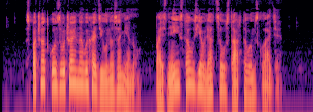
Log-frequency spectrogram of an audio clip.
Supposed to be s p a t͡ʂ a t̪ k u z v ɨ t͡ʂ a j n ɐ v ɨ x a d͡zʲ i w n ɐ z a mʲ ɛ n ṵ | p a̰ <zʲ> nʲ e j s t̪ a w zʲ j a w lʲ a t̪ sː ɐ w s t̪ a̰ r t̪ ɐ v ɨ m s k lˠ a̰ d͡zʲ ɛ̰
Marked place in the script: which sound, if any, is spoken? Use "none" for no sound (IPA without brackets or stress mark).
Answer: zʲ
